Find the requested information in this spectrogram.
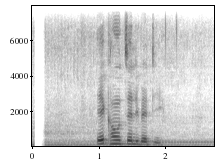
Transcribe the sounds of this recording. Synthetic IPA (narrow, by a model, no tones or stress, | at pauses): ekʰɦʌ̃w̃t͡selibeʈi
